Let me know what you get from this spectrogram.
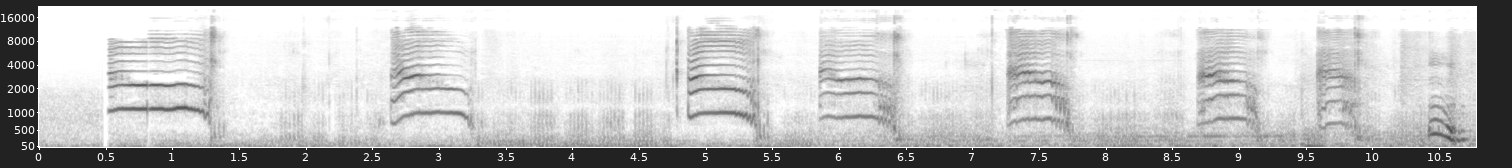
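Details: Cat fight between two cats, one white. Short arched, harmonic wailing cries sound roughly every one to one and a half seconds, about eight in all, each rising then falling, over a quiet indoor background.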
